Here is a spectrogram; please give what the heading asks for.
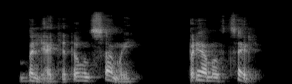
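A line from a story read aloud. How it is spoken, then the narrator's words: Exclaimed. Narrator (Russian): сестра воскликнула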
